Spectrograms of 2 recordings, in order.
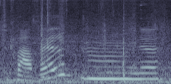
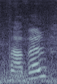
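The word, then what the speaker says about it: Wawel: huge Limestone rock thank you we call it bubble it's a sour pronunciation it would say something like wow but we say bubble and w a w e l the spelling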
